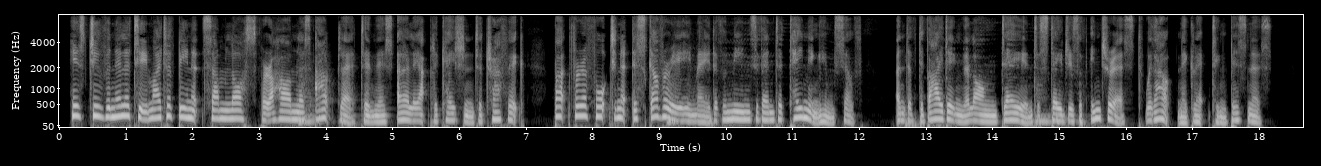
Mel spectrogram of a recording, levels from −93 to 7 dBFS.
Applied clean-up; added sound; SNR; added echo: neural mask model DeepFilterNet 3.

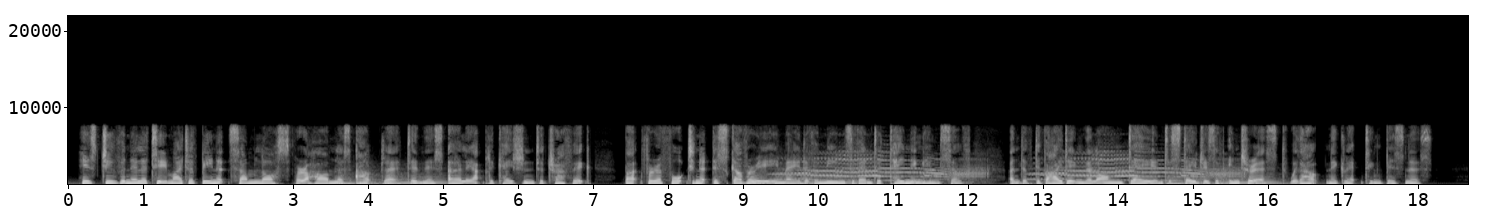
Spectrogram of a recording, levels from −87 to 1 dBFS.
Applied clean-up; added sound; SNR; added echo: none; Drum + Door; 13 dB; none.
